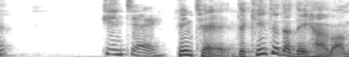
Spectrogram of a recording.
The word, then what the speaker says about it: kente: Well, let me tell you, if we take a look at what she's, you know, that Kenti, that's how you say it. Kente, the kente that they have, this is not kente that from the dollar store.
